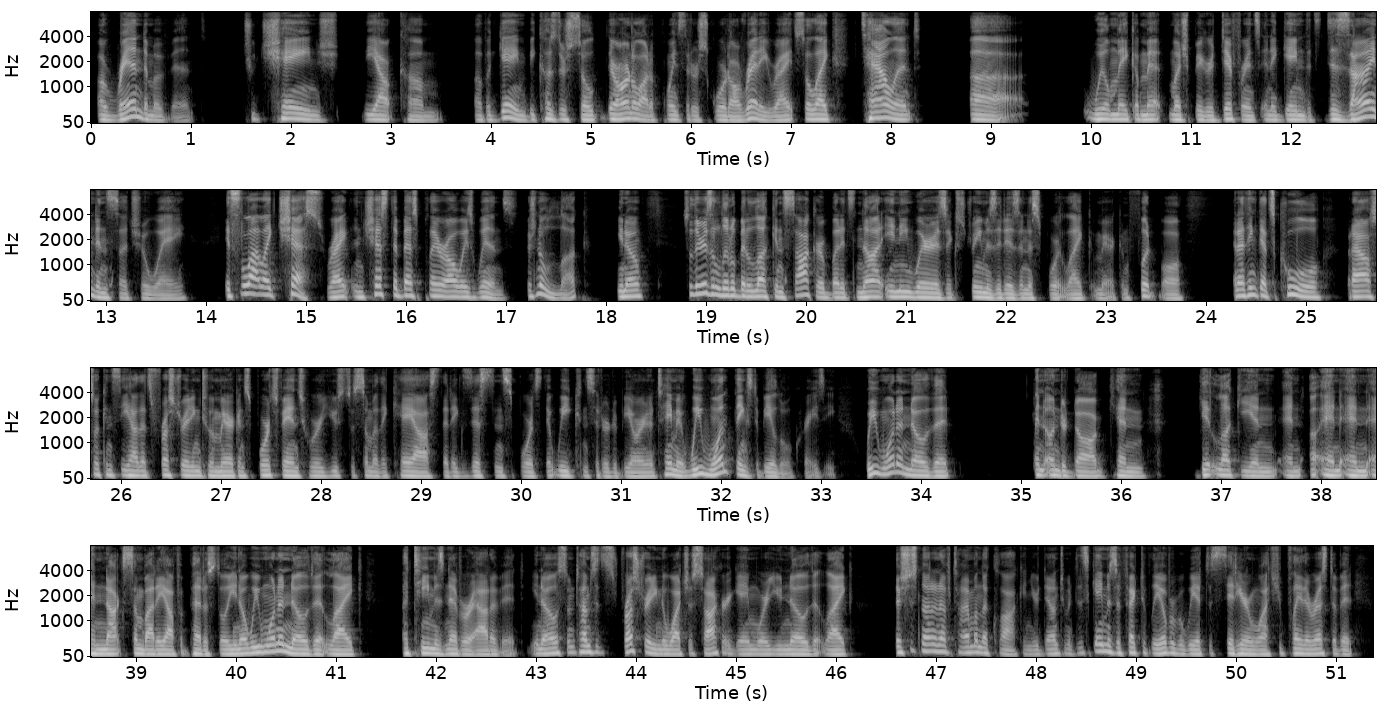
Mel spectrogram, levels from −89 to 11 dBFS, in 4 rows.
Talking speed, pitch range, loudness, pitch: 250 wpm, 110-140 Hz, -19 LUFS, 120 Hz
